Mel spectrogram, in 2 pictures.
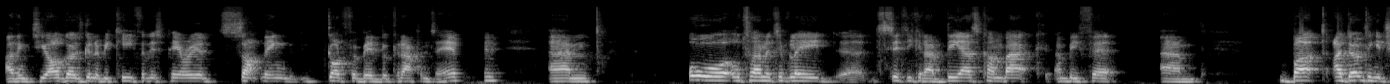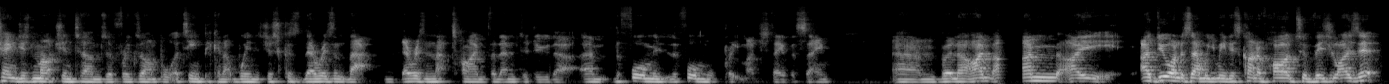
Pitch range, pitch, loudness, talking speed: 125-160 Hz, 140 Hz, -22 LUFS, 205 wpm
